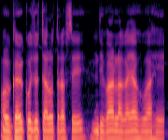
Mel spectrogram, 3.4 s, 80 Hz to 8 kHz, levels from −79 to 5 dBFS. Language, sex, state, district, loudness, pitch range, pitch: Hindi, male, Arunachal Pradesh, Lower Dibang Valley, -16 LUFS, 110-120 Hz, 115 Hz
